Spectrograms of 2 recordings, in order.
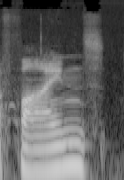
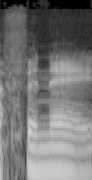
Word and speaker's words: Fine: I should add one recurring joke I thought of in this screenplay is that people are always pronouncing Donna Fine's last name as Finney. So they're like, Donna Finney, and she's like, it's fine.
